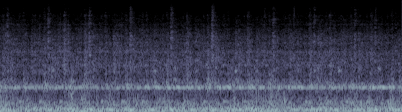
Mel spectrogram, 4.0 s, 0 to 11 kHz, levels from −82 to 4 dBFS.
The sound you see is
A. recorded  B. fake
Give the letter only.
A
